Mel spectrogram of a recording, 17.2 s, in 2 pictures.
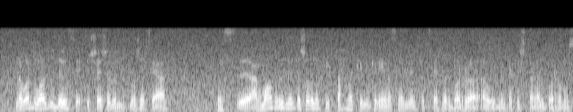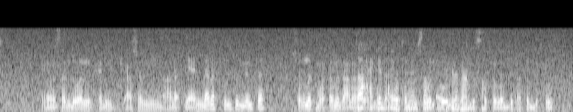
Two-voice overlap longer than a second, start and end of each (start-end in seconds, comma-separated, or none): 14.0-15.9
